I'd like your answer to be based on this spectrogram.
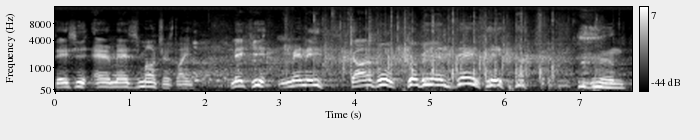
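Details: Man with severe autism whose mother warns that most of his speech will probably not be understood; speech impairment in autism.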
